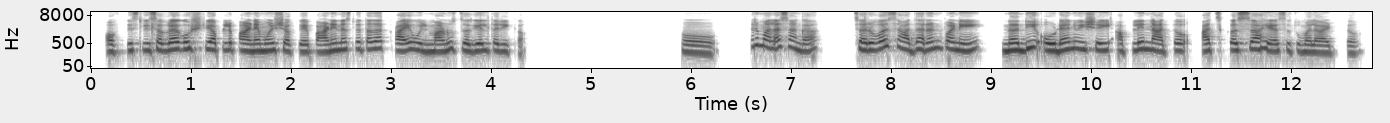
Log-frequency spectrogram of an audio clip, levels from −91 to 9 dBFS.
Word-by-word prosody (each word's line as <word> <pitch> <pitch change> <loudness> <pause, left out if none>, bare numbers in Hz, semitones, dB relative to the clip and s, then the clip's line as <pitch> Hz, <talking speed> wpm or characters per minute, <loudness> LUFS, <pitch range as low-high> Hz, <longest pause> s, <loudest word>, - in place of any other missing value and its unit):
Obviously 240 +3 -1
सगळ्या 260 +2 +4
गोष्टी 280 0 0
आपल्या 260 0 0
पाण्यामुळे 235 0 +3
शक्य 230 -2 -3
आहे. 215 - -1
पाणी 215 +3 +2
नसले 270 +2 -2
तर, 275 - 0
आता 300 - +2
काय 235 +1 +4
होईल? 250 -5 -2
माणूस 225 +6 0
जगेल 240 +1 0
तरी 225 -2 -2
का? 215 - -17 1.6
हो. 195 -4 -4 0.4
तर 410 - -2
मला 330 -6 +2
सांगा, 290 -9 -1 0.4
सर्वसाधारणपणे 280 -2 +1 0.3
नदी, 255 +6 +4
ओढ्यांविषयी 255 +1 +2
आपलं 265 +4 -1
नातं 240 -1 +1 0.2
आज 235 0 -2
कसं 250 +3 +4
आहे, 270 -2 +2
असं 230 +2 -2
तुम्हाला 215 -2 -3
वाटतं? 195 -1 -7
250 Hz, 150 wpm, -23 LUFS, 230-275 Hz, 1.6 s, सगळ्या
